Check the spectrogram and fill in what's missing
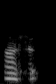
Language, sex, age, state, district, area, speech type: Kannada, female, 30-45, Karnataka, Gadag, rural, conversation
